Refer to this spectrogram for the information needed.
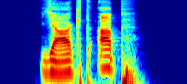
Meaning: inflection of abjagen: 1. second-person plural present 2. third-person singular present 3. plural imperative
- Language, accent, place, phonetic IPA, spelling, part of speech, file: German, Germany, Berlin, [ˌjaːkt ˈap], jagt ab, verb, De-jagt ab.ogg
